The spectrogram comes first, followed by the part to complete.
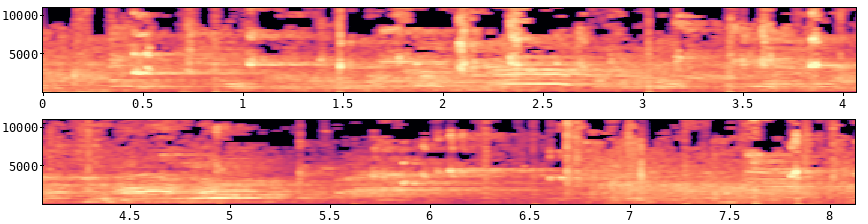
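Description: Live basketball game sound from the court: the ball bouncing on the hardwood several times, short high squeaks that fit sneakers on the floor, and voices of players and spectators calling out.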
